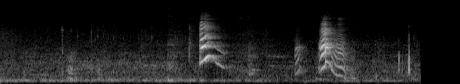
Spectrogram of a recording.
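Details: Three-week-old Leonberger puppies give two sharp, high, squealing yelps that sweep downward, about a second apart, with a short faint squeak near the end over a low steady hum in a quiet room.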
